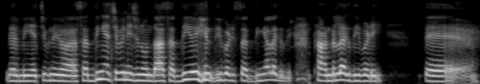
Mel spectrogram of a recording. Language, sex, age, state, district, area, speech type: Dogri, female, 45-60, Jammu and Kashmir, Reasi, rural, spontaneous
